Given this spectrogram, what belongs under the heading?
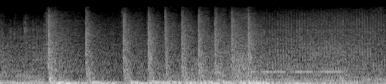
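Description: Rapid gunfire and heavy booming blasts crack out in a dense volley, loud and close over a rumbling background, with no voices. The bombing is over Caracas at night.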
